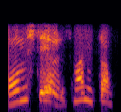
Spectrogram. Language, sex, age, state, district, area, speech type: Nepali, male, 18-30, West Bengal, Kalimpong, rural, conversation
